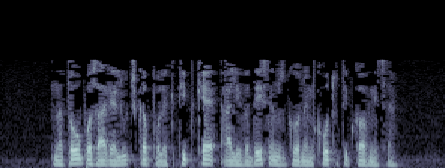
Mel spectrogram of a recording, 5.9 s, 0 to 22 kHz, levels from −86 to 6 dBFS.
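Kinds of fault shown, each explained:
MP3 compression: the speech has nothing above 5 kHz and a heavily watery, swirling texture, likely from a very low-bitrate encode near 16 kbps.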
